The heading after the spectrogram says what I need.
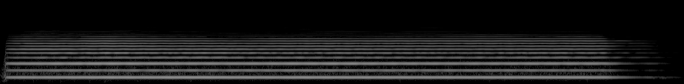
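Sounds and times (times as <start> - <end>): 
violin: 0.0 - 6.8.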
